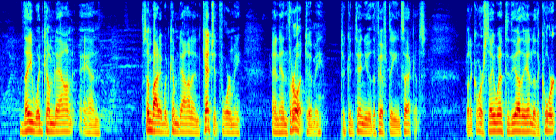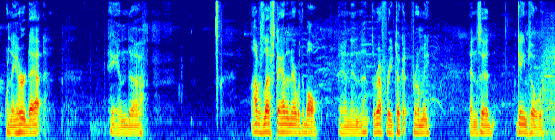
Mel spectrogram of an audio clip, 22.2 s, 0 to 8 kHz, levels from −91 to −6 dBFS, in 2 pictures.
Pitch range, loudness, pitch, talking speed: 105-125 Hz, -22 LUFS, 115 Hz, 170 wpm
